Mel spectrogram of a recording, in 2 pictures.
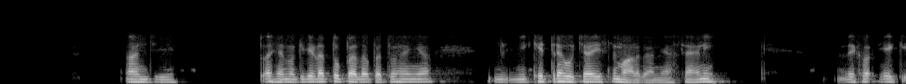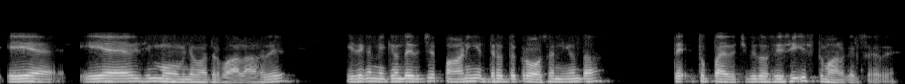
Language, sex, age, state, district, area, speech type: Dogri, male, 18-30, Jammu and Kashmir, Samba, rural, conversation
